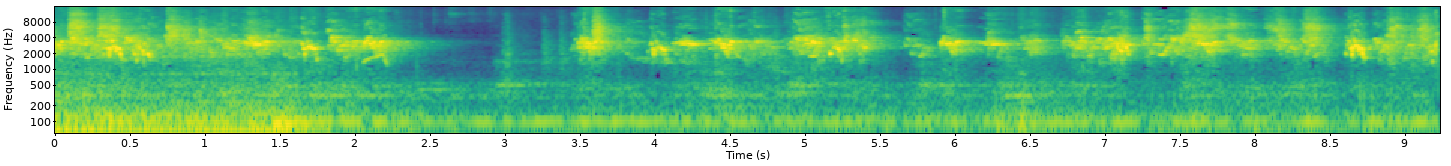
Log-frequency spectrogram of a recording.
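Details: Flock of caged budgerigars in Pakistan producing loud, continuous squeaky warbling and chirping, broken by a brief quiet gap, then resuming in rapid overlapping bursts; faint low hum in the background.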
